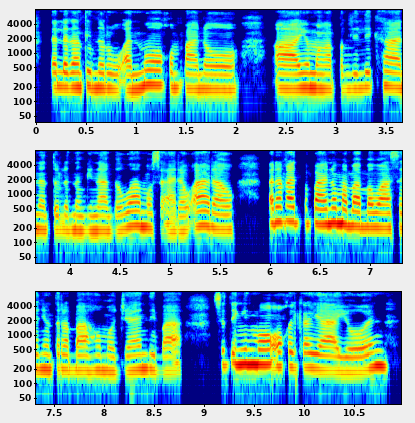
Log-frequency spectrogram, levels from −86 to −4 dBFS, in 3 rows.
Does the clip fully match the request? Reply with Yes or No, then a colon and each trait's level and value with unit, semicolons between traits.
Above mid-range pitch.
Yes: high, 195 Hz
